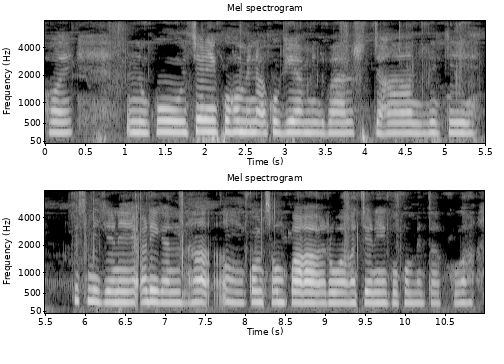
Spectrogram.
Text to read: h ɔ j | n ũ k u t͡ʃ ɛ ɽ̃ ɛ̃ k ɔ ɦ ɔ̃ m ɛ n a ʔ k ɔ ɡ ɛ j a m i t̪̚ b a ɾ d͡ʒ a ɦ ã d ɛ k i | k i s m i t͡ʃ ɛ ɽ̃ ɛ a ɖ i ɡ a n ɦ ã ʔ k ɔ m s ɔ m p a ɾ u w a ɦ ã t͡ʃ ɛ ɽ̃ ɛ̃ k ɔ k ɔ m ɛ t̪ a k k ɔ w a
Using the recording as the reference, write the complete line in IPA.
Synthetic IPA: h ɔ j | n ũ k u t͡ʃ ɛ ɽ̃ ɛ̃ k ɔ ɦ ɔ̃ m ɛ n a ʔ k ɔ ɡ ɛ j a m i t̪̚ b a ɾ d͡ʒ a ɦ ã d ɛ k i | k i s m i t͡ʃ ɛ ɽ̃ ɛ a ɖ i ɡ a n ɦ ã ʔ k ɔ m s ɔ m p a ɾ ɔ w a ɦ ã t͡ʃ ɛ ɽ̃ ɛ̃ k ɔ k ɔ m ɛ t̪ a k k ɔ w a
